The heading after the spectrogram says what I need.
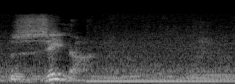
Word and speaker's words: Xena: which NASA calls Xena, the X U pronounced in Z, Xena. This news also made the front page of the Parade magazine of January 15, 2006 edition.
